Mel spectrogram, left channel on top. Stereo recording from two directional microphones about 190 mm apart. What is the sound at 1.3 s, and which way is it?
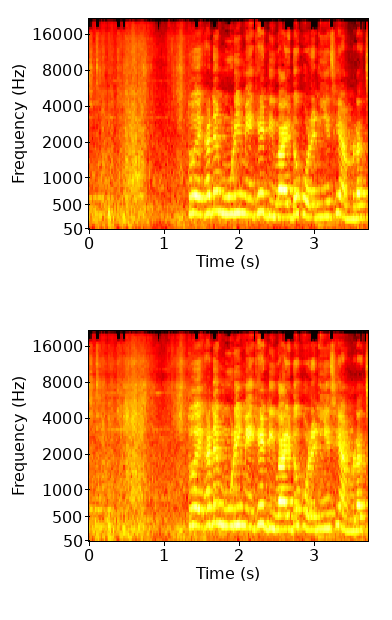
A woman's voice, 50° left (ahead or behind).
